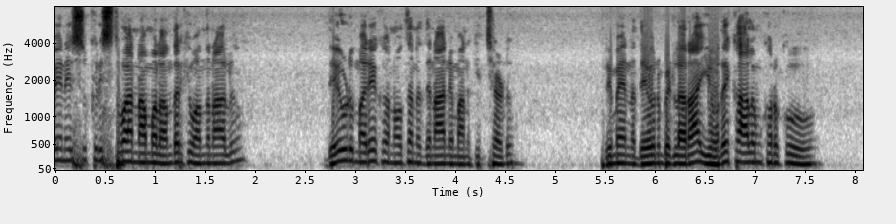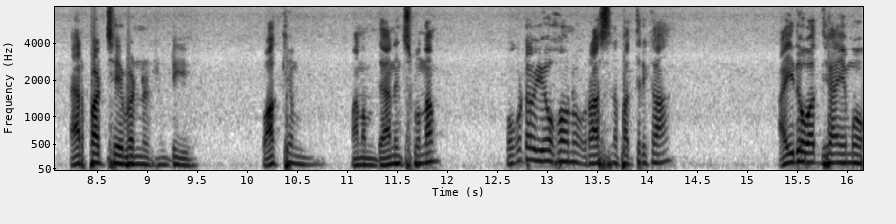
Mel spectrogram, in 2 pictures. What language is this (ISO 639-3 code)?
tel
